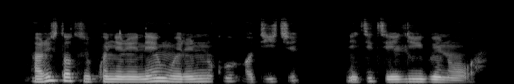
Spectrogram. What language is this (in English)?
Igbo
